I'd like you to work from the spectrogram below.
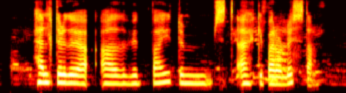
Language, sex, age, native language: Icelandic, female, 13, Icelandic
